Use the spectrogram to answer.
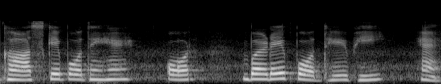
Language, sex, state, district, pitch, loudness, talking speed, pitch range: Hindi, female, Himachal Pradesh, Shimla, 230 Hz, -16 LUFS, 120 wpm, 215-245 Hz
